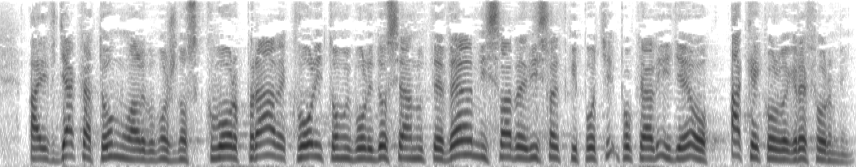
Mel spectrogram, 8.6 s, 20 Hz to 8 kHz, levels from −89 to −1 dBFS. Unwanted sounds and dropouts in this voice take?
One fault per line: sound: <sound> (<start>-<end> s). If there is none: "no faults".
no faults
